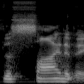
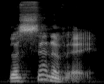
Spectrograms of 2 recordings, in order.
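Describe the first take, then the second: First: The first word rhymes with 'pine', long vowel. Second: The first word rhymes with 'pin', short vowel. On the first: The speaker calls it right. "It's the sine of A" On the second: The speaker calls it wrong. "don't be stupid and say the sin of A"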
